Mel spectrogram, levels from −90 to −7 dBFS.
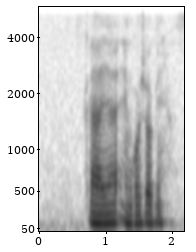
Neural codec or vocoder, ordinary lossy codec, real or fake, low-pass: none; none; real; 5.4 kHz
